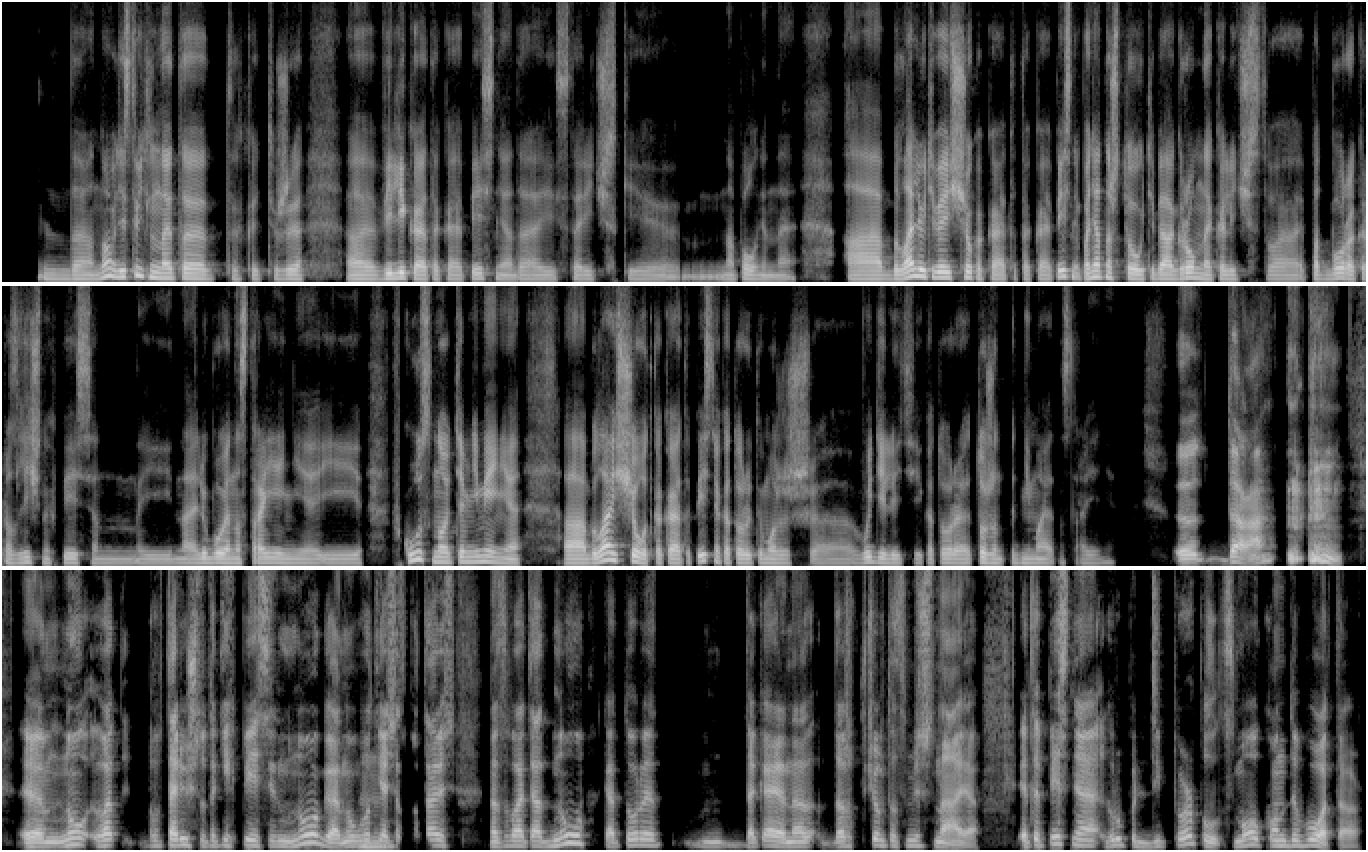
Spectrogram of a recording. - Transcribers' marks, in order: throat clearing
- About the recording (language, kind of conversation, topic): Russian, podcast, Какая песня мгновенно поднимает тебе настроение?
